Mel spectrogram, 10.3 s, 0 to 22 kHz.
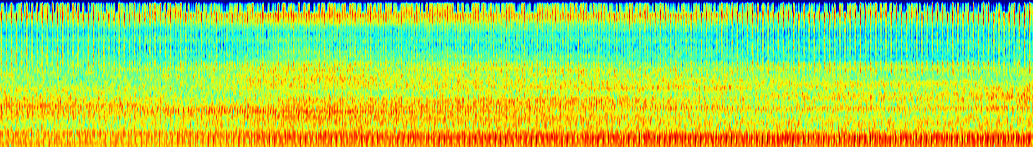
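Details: Audi A6 4G idling after passenger-side exhaust camshaft replacement: settled idle with steady hum and faint regular valvetrain ticking, no sharp clicks; former knocking is gone, engine sounds healthy.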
